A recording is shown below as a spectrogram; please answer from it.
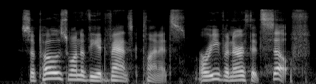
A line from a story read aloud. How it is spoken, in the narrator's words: Metaxa growled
